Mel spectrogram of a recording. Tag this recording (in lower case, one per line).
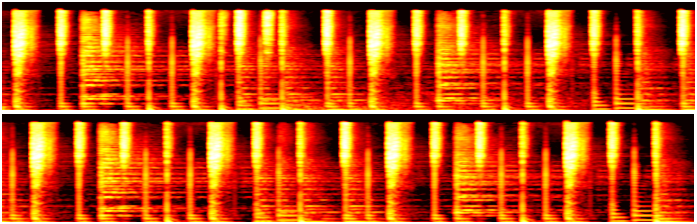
music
